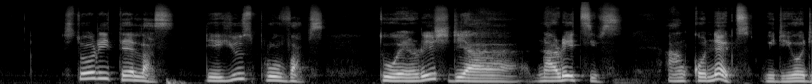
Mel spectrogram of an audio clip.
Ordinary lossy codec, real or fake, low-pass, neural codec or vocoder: none; fake; 19.8 kHz; autoencoder, 48 kHz, 128 numbers a frame, DAC-VAE, trained on Japanese speech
